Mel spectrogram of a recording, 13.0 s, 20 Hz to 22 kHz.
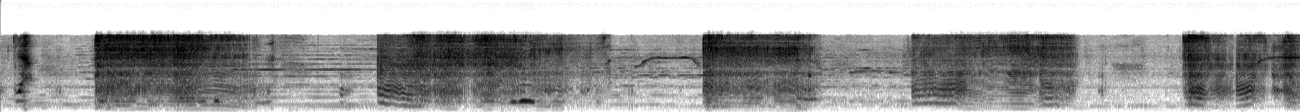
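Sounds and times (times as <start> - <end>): person making mouth noises: 1.0 - 2.8, 3.8 - 6.1, 7.0 - 8.2, 9.1 - 10.8, 11.8 - 13.0.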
